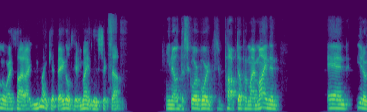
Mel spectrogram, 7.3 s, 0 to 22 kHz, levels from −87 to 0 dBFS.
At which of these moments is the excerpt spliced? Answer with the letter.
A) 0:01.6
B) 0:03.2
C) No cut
C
